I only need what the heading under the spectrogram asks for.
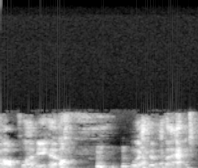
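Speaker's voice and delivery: laid-back, barely bothered Australian male voice. Acting a companion reacting to a Dalek killing: laconic unfazed Aussie bloke. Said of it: "the typical laconic Aussie bloke who isn't very fazed".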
